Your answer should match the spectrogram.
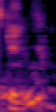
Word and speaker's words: Caïu: Donc euh, Caillou qui s'écrit pas tout à fait comme un caillou, mais qui se prononce Caillou.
